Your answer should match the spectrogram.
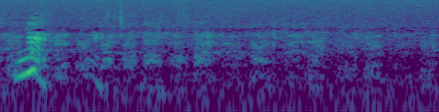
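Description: Great Dane giving one short, sharp whine a quarter-second in that rises and falls in pitch, then panting quietly.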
